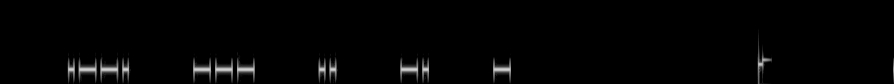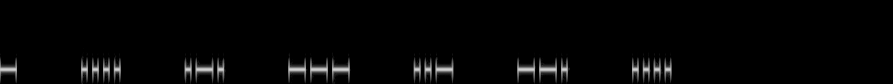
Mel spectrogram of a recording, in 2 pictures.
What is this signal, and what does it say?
Morse code, heard as a keyed tone, about 21 wpm, spaced as for 10 wpm, 700 Hz. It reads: POINT THROUGH
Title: 4x Character Spacing - Top 300 Words - 22wpm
